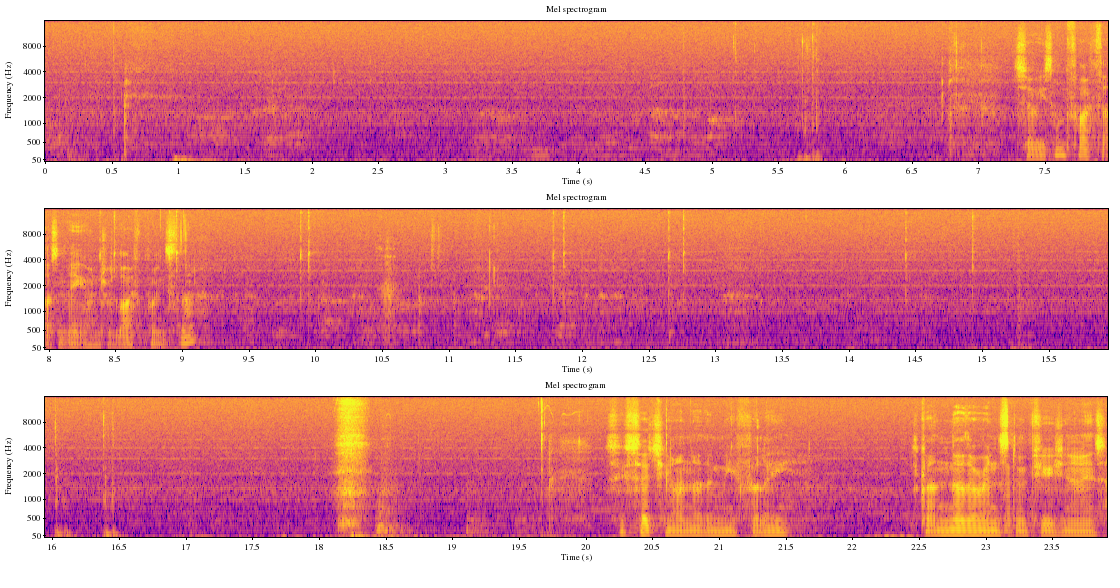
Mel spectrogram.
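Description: Playing cards tap and slide on a mat.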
